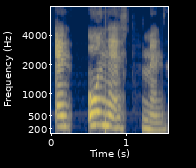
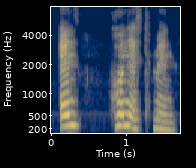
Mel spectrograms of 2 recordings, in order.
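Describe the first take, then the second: First: Honest starting straight on the vowel, no H; honest said as "ON-est"; silent H. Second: Honest with a breathed H at the start; honest mispronounced as "HON-est", H audible; H wrongly pronounced. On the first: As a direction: link an into honest, dropping the H. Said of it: "je ne prononce pas le H". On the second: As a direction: sound the silent H in honest, after a short pause. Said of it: "je ne dis pas". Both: Shown as a demonstration.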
